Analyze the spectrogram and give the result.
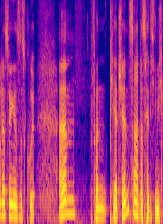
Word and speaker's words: Piacenza: Von Plaisant, nee, wie spricht man das aus? – Piacenza. – Aber dann ist es falsch geschrieben.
